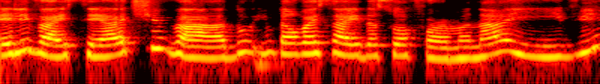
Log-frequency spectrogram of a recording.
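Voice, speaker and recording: With a normal speaking voice, a woman talks at a fairly slow pace, her fairly high pitch showing ordinary variation. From Brazil, countryside. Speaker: university lecturer. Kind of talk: online lecture.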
